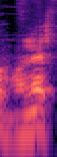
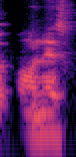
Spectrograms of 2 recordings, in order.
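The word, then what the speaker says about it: honest: यानी इसको हॉनेस्ट नहीं बोलते, उसको ऑनेस्ट बोलते हैं। यहाँ पे एच क्या होता है, साइलेंट होता है। तो जब भी इसको पढ़ते हैं ऑनेस्ट बोलते हैं।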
